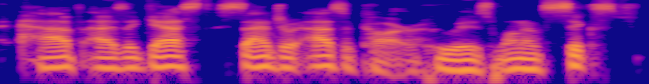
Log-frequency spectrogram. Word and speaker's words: Azocar: am grateful to have as a guest sanjo asakar who is one of six vice presidents with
